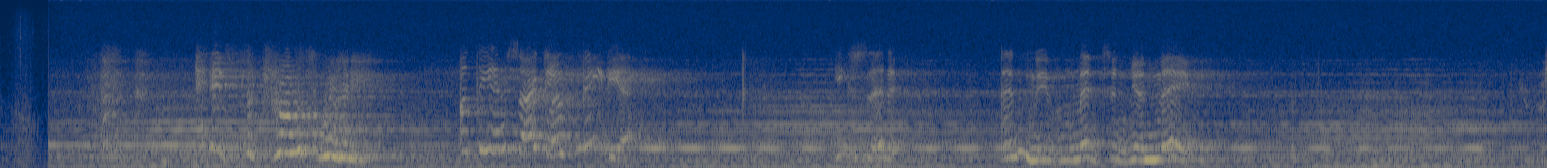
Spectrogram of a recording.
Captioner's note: echoing voice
